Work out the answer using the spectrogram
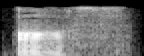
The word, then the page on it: arse: ɑ:rs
